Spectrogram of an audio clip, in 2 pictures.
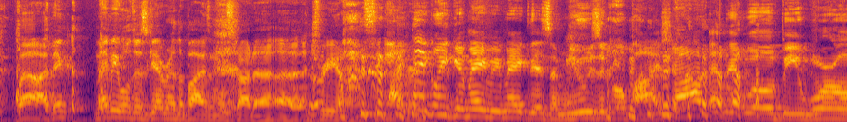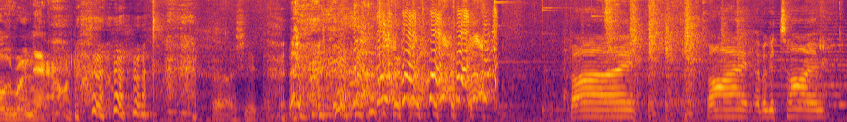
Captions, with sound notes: - Well, I think, maybe we'll just get rid of the pies, and we'll start a trio men's singing group. - I think we can maybe make this a musical pies job, and it will be world-renowned. - (laughing) Oh, shit. (all laughing) (whimsical music) - Bye, bye have a good time.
